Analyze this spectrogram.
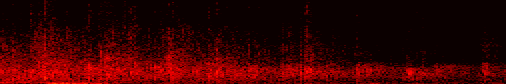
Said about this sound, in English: Yeah, you can clap for that. Thank you, one person in the corner. I see you.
